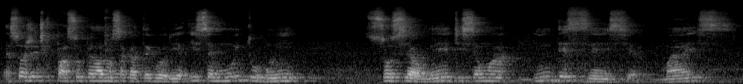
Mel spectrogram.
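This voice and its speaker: A man's voice: on the high side, moderate pace, a little mellow. A Brazilian man in his fifties, a union president answering interview questions at length, emphatic and rambling, full of rhetorical questions. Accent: Brazilian Portuguese. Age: 50s. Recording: echoey room, distant mic, faint noise.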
